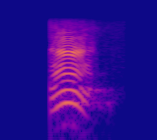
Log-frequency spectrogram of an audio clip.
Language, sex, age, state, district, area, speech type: Hindi, male, 60+, Uttar Pradesh, Lucknow, rural, conversation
